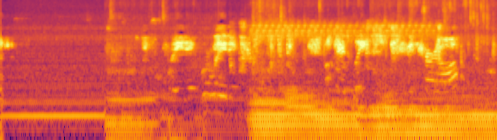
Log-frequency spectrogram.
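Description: RV fresh water pump running with a steady low hum, louder from about three seconds in, as it pushes bleach sanitizing solution from the siphon through the water lines.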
